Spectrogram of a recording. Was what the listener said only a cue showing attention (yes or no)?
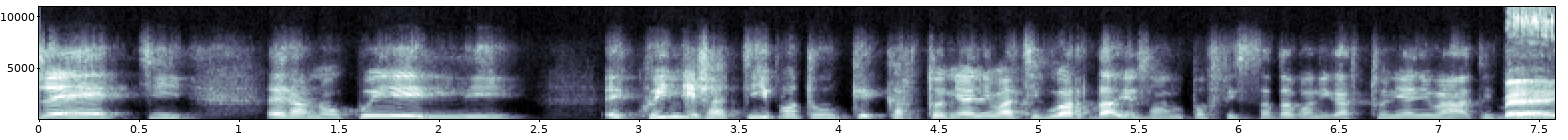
no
